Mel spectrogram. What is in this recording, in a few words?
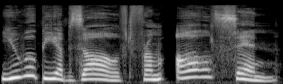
variable chant; rosetta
